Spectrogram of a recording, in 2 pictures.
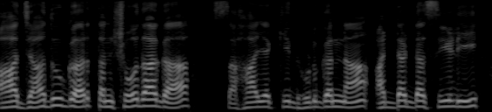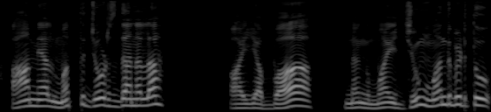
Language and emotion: Kannada, surprised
